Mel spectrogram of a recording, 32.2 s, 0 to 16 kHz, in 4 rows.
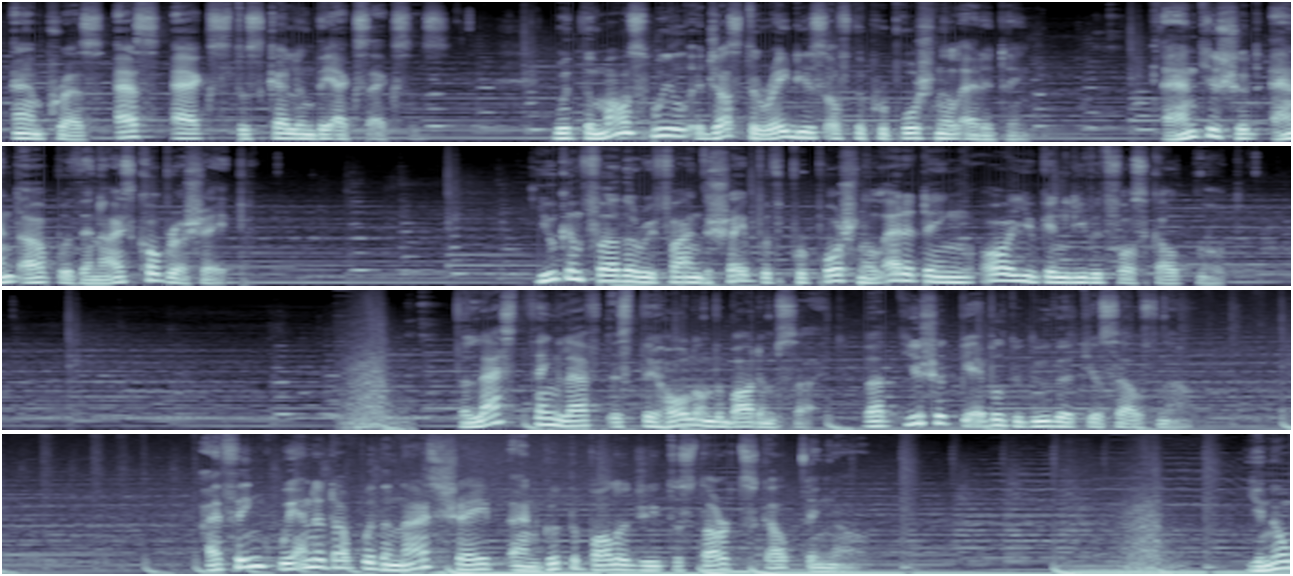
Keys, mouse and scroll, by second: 13.3 s, 20.8 e, 22.3-23.1 f, 23.2-24.0 f, 24.3 ctrl+r, 25.0 Tab, 28.2 KP_1, 31.4 Tab, 31.4 alt+z.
